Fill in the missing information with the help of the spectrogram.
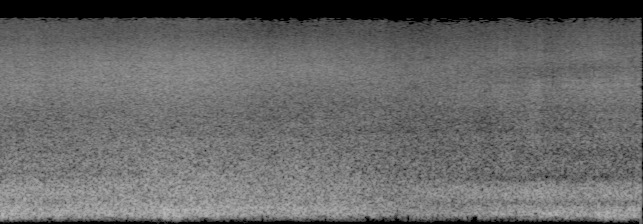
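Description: Ocean surf breaking and washing onto a sandy beach: a steady rushing wash that eases a little midway and builds again near the end.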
